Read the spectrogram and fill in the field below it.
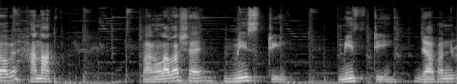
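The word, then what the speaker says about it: はな: হানা ফুল মানে হানা জাপানিজ ভাষা হবে হানা উচ্চারণটা হবে হানা বাংলা ভাষায় মিষ্টি মিষ্টি জাপানিজ ভাষা হবে আমাই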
